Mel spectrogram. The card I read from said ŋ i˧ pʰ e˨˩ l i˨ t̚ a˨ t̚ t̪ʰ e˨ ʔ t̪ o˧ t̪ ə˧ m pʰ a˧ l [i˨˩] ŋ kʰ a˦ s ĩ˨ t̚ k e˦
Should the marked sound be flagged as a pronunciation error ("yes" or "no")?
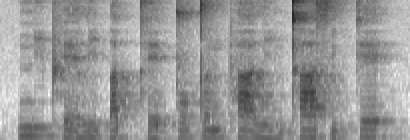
no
